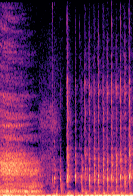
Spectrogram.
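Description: Computer keyboard keys being pressed, a run of light, quick taps in the second half, after a soft breathy exhale at the start.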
